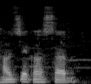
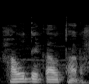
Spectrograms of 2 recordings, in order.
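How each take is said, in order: First: The first word is said with a 'z' sound. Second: The first word is said with a 'd' sound. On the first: A pool of drink in paradise. The speaker calls it right. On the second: It means something else entirely. The speaker calls it wrong.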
